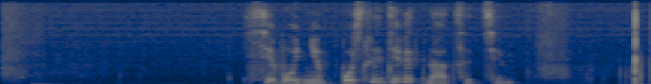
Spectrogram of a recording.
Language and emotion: Russian, neutral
